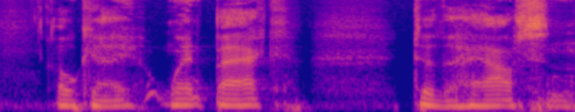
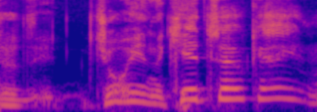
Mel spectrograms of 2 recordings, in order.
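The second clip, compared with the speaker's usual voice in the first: much higher, concerned voice; retold worried question; 12 semitones higher than usual. Sister-in-law asks crying visitor about family, worried. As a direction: quote a worried woman checking on family.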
